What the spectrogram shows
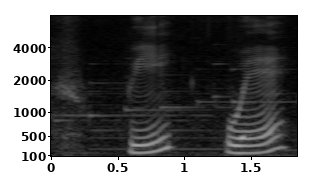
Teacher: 이거는 입술 모양은 오로 하고 발음은 에로 하기 때문에 요 라인에 지금 들어가 있습니다. 하지만 거의 대부분의 한국인이 현실 발음에서는 위, 외 이렇게 이중모음으로 발음한다는 거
